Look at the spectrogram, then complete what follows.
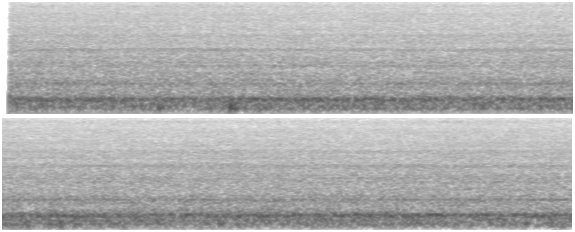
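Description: Distant jet airliners' engines running, a steady drone with a constant humming tone. One brief soft knock about a second in.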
